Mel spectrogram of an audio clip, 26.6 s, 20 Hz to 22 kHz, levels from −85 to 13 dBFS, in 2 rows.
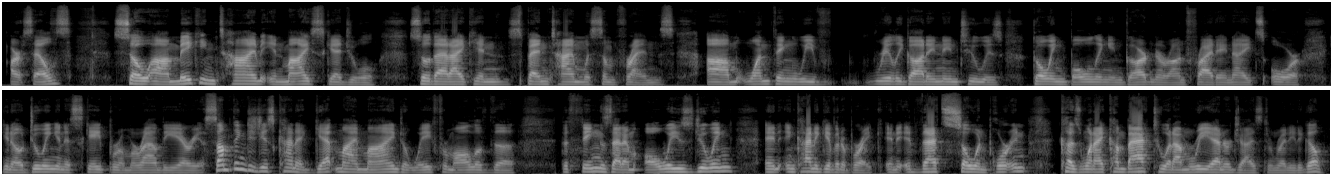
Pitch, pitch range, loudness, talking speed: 125 Hz, 115-140 Hz, -28 LUFS, 195 wpm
